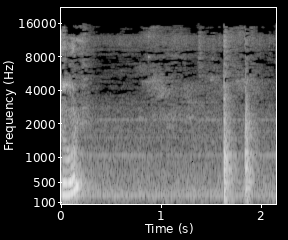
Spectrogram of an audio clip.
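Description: Two quick clinks, about a quarter second apart, of a small glass bowl tapped against the rim of a ceramic mixing bowl to knock out the last of the turmeric powder.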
